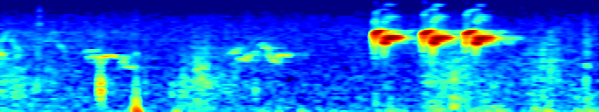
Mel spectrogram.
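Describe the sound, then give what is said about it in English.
A bird sings a few faint high notes, then three loud, sharp, high-pitched chirps in quick, even succession near the end. Nothing else sounds over a quiet background. “same bird, different song”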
